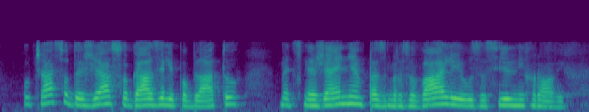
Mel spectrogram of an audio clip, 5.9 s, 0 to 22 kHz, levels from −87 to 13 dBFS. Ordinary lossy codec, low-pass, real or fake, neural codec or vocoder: none; 5.4 kHz; fake; codec, 16 kHz in and 24 kHz out, 1.1 kbps, FireRedTTS-2 codec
